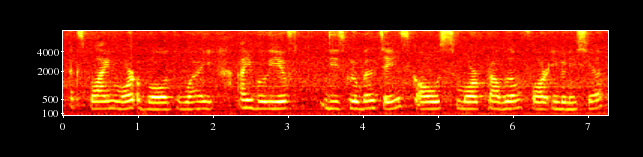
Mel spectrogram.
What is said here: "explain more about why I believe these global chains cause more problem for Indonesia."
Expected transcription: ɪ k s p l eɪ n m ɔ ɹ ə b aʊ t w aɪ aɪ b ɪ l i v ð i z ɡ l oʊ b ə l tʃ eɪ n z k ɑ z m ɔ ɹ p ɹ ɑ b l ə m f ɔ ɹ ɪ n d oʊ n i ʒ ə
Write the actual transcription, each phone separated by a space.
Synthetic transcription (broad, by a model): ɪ k s p l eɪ n m ɔ ɹ ə b aʊ t w aɪ aɪ b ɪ l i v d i s ɡ l oʊ b ə l tʃ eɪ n s k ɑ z m ɔ ɹ p ɹ ɑ b l ə m f ɔ ɹ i n d oʊ n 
